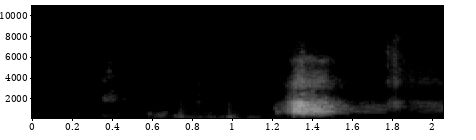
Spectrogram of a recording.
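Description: Video-call audio in near silence, broken a little over a second in by one short pitched sound lasting a fraction of a second.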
